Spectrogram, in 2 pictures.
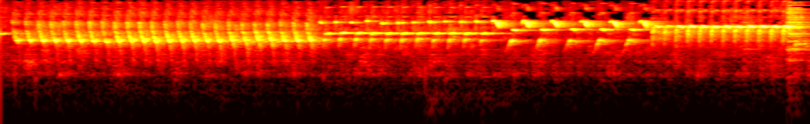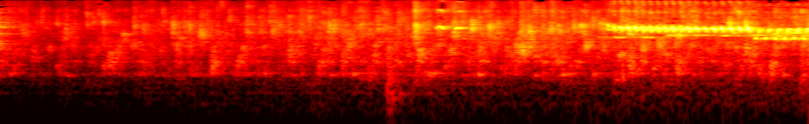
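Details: Canary song: a long steady buzzy trill, then fast rattling notes and sliding whistled phrases, a short quieter gap with faint chirps, and a bright trill returning at the end.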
